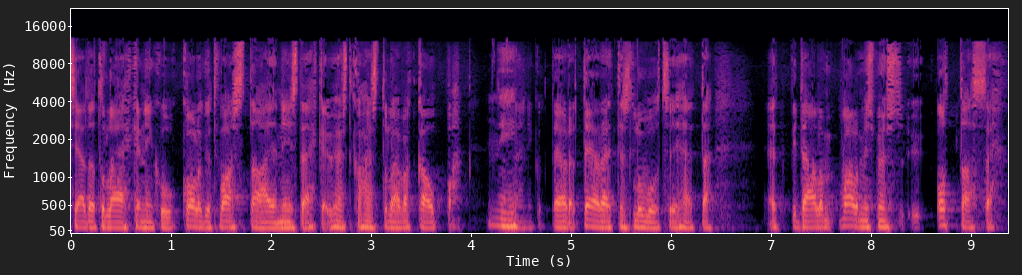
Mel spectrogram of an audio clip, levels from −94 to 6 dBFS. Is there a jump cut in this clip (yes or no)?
no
